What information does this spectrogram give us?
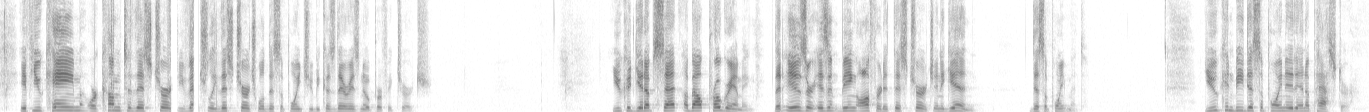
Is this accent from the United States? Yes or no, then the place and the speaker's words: yes; Midwest, United States; And I'm from the Midwest, where the leaves turn a million different colors and they fall.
